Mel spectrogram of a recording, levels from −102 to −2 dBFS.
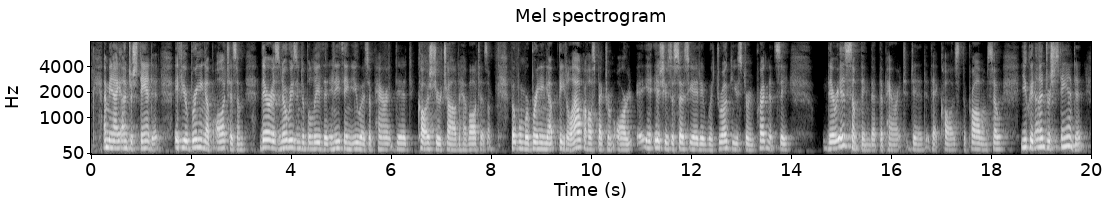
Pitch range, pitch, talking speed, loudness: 155-190 Hz, 165 Hz, 185 wpm, -19 LUFS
